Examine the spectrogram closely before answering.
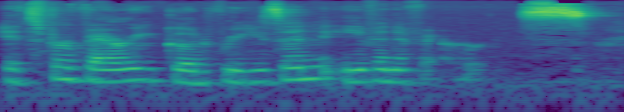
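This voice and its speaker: Noticeable background noise runs behind a woman talking at a medium pitch. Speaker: spiritual coach. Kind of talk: casual vlog message.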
